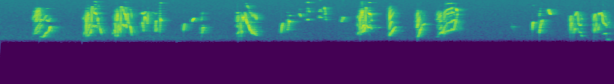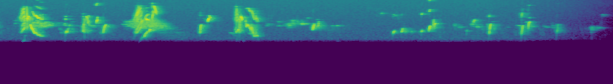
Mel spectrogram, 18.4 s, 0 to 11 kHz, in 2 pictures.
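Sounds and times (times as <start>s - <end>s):
European goldfinch Carduelis carduelis twittering: 0.5s - 7.0s, 8.0s - 14.3s, 14.9s - 17.7s.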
